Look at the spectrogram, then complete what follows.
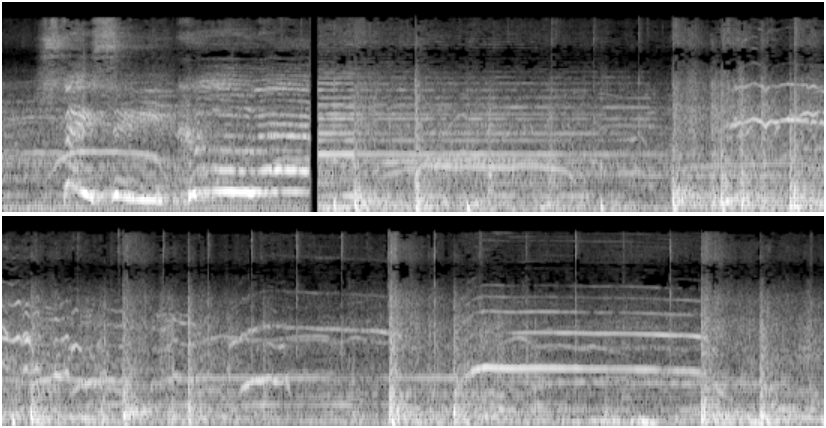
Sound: cheering & fireworks

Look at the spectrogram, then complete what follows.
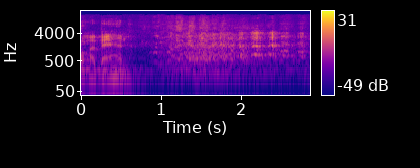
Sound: audience laughing

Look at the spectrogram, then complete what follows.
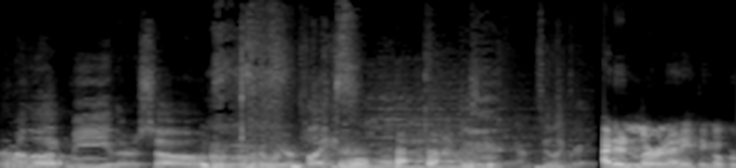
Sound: laughs

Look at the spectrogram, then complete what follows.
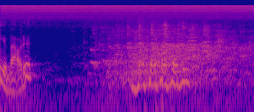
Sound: laughing

